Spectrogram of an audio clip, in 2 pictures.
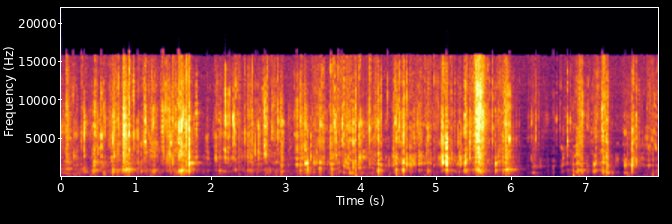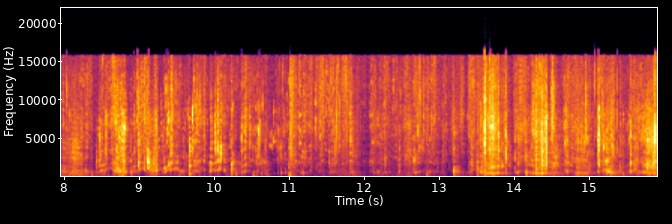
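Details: A pit bull named Dougie devours a whole chicken in a small room, giving crisp crunching bites and wet chewing in irregular runs, with a brief quiet pause near the middle.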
